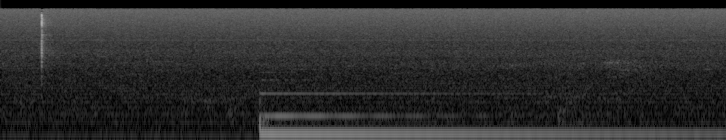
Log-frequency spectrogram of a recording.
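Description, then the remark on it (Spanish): A single gong is struck after a brief click, giving a deep, low humming tone that rings on steadily and fades only slowly over several seconds, with no voices. “Cuando vuelva a sonar el gong, cerramos los ojos y empecemos a ver lo que pasa en el interior, desde la estabilidad, sin analizar y sin buscar.”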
